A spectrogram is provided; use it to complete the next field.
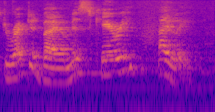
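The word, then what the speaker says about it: Beilly: It was directed by a Miss Carrie Hiley, B-E-I-L-L-Y, I think that's the way you pronounce it.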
